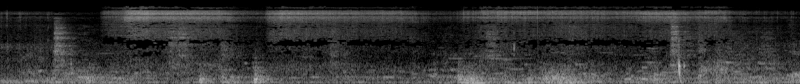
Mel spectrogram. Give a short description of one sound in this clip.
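Meat sizzles on a hot stone.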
